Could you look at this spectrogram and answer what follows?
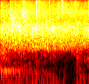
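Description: A church congregation claps vigorously in a brief, dense burst of many hands, with a few sharper individual claps standing out.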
